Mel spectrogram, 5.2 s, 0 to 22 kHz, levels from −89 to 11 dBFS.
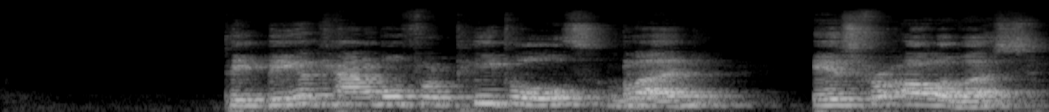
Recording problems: off-mic speech; far
room echo; slight; dies away in 0.4 s

